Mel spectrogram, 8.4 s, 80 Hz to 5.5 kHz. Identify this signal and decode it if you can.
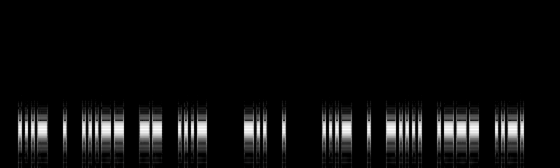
Morse code, heard as a keyed tone, about 25 wpm, spaced as for 20 wpm, 570 Hz. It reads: VE3MV DE VE6JF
